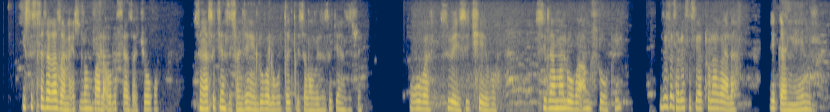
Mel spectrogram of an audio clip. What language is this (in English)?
North Ndebele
